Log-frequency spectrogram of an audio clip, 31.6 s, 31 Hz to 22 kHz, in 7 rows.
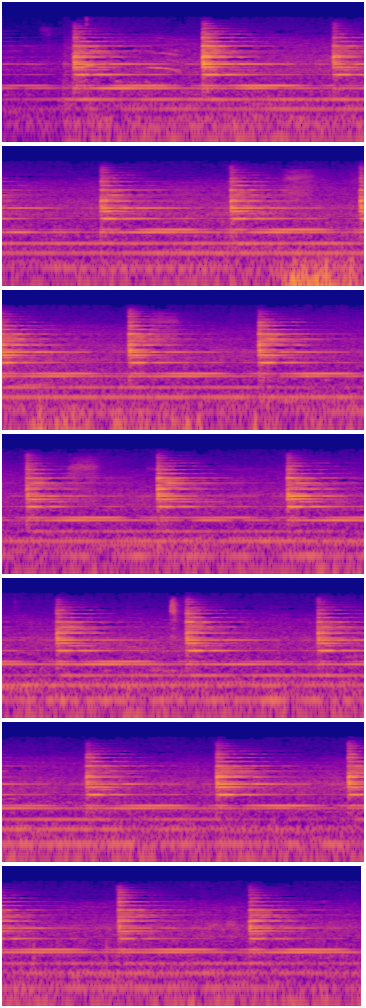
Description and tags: Field recording of single church bell. Made with Panasonic binaural mics to minidisc. Distance 100 metres. Occasional background voice and bird screech.
bell, field-recording, binaural, church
